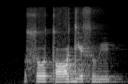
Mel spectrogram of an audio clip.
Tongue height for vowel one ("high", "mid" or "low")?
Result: high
